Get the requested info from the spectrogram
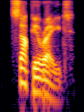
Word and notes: suppurate: British English

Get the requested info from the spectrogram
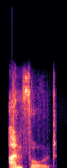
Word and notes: unfold: Indian

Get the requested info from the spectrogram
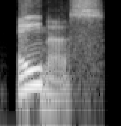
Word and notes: anus: British English

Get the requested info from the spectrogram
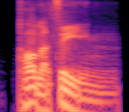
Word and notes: polythene: British English

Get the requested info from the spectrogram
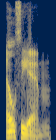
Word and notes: LCM: British English

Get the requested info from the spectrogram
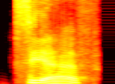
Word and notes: CF: Indian

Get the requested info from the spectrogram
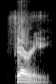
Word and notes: faerie: American English

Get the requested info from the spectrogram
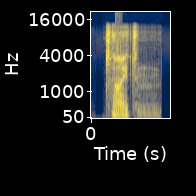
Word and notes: Titan: British English

